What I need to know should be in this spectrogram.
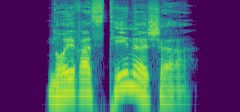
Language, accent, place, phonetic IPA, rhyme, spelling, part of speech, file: German, Germany, Berlin, [ˌnɔɪ̯ʁasˈteːnɪʃɐ], -eːnɪʃɐ, neurasthenischer, adjective, De-neurasthenischer.ogg
- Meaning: inflection of neurasthenisch: 1. strong/mixed nominative masculine singular 2. strong genitive/dative feminine singular 3. strong genitive plural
